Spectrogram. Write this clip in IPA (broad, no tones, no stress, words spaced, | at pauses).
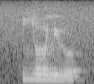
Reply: ʎɤ lʲɯʊ̯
